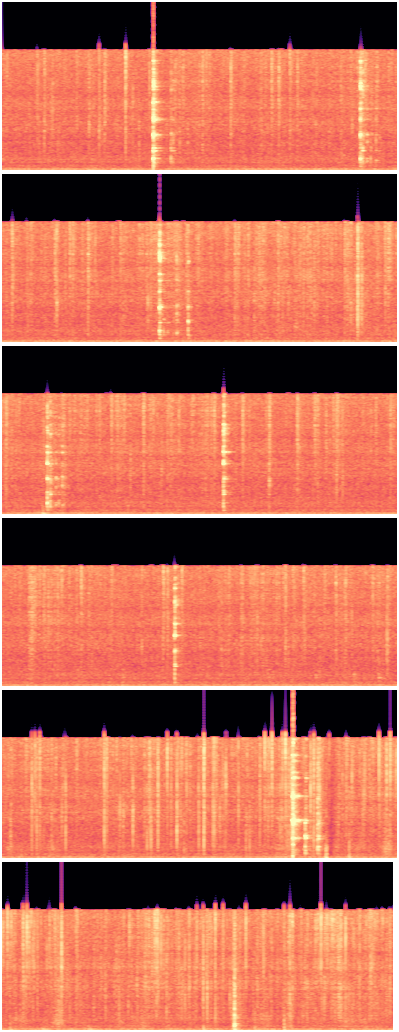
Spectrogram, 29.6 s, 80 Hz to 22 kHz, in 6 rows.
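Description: Potato-vegetable pancakes sizzling in oil on a flat griddle, with a sharp tap of a utensil against the griddle every few seconds. The loudest tap comes about 23 seconds in, and the sizzle gets louder and more crackly near the end.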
